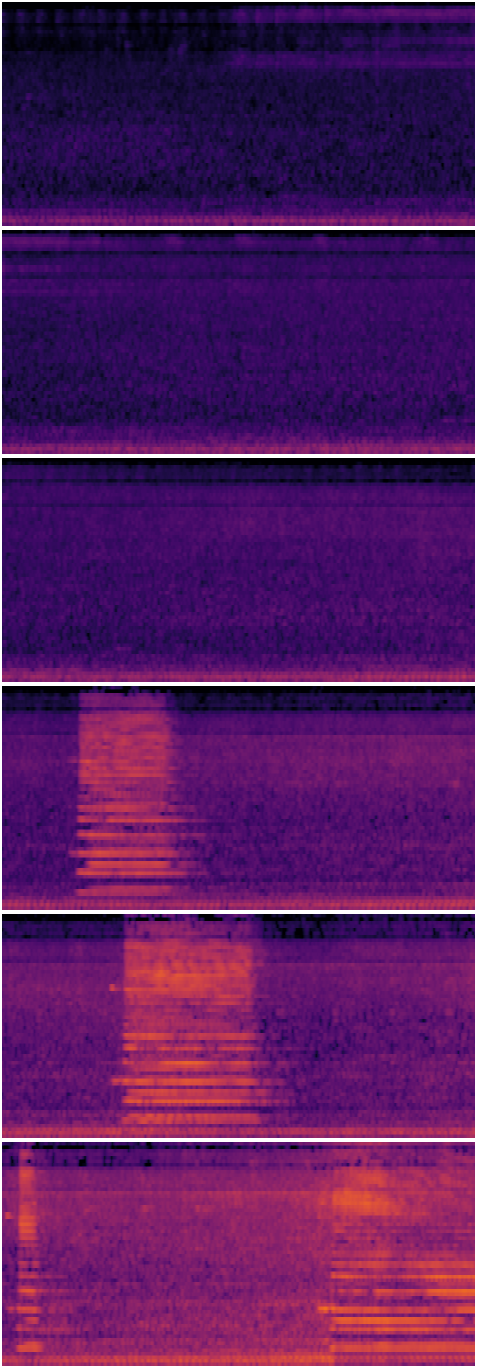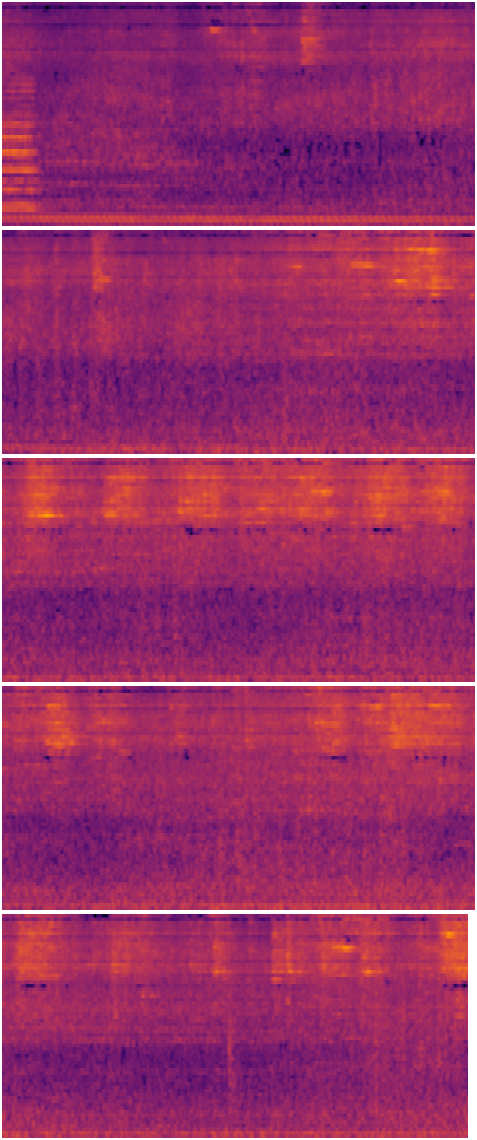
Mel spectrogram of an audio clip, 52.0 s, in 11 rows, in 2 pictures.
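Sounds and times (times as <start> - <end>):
locomotive horn blasts: 14.8 - 16.4, 20.0 - 21.9, 23.7 - 24.5, 26.8 - 30.4
freight cars clickety-clack: 30.2 - 51.9
wheel squeal: 35.8 - 44.5, 45.5 - 51.9.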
